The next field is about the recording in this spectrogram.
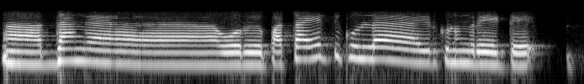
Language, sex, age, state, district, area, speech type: Tamil, female, 30-45, Tamil Nadu, Coimbatore, rural, conversation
